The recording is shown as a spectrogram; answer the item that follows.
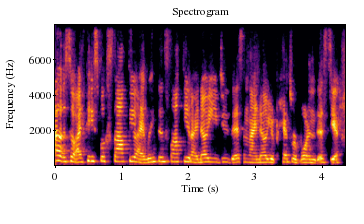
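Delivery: ordinary talk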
